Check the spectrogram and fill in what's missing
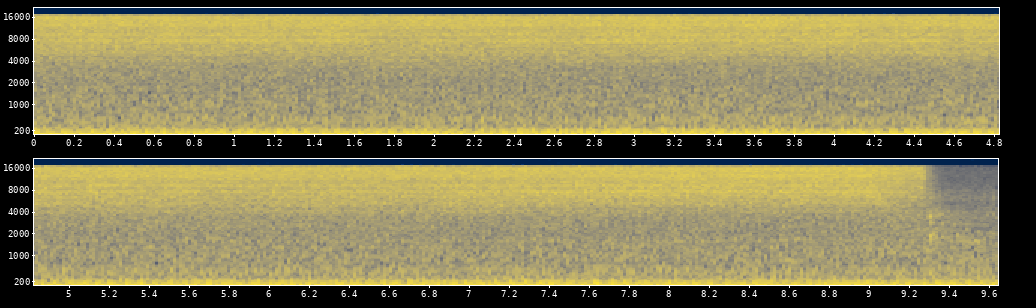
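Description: An airbrush sprays India ink onto a vintage-style portrait, giving a steady, close, even hiss that runs unbroken and alone before cutting off right at the end.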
